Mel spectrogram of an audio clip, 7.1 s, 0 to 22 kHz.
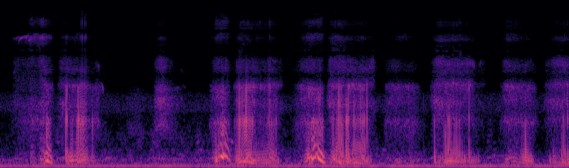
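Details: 53-day-old baby boy asleep, with soft, regular snorting breath noises, about 30 breaths a minute: infant snoring, common noisy infant breathing.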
